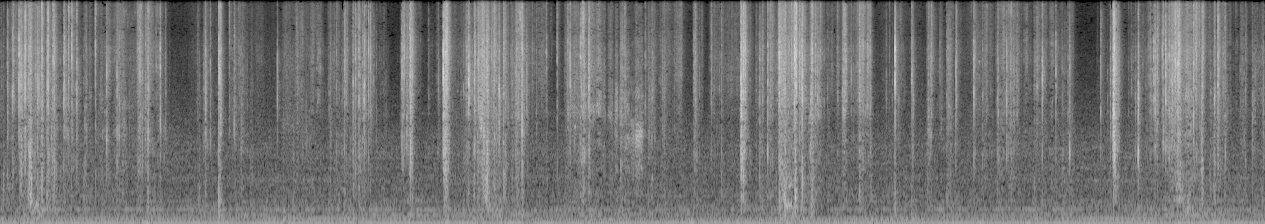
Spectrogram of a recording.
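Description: Trading-card pack wrappers crinkling and tearing as packs are opened and the cards handled, giving irregular rustles and sharp crackles over a low steady hum.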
